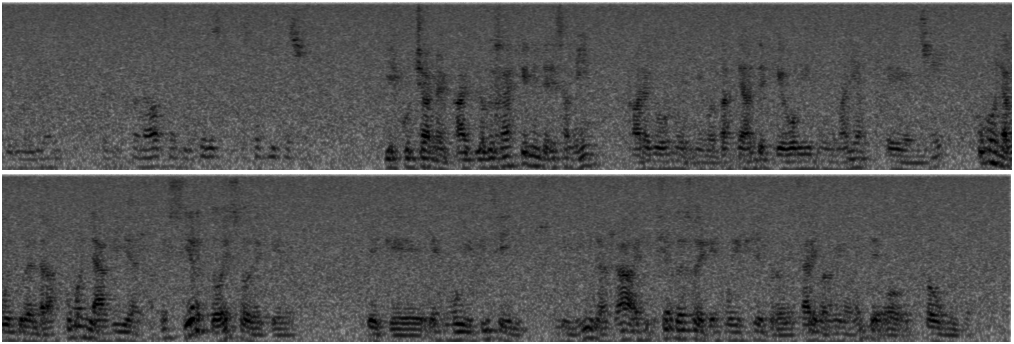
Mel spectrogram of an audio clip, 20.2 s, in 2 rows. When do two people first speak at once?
none

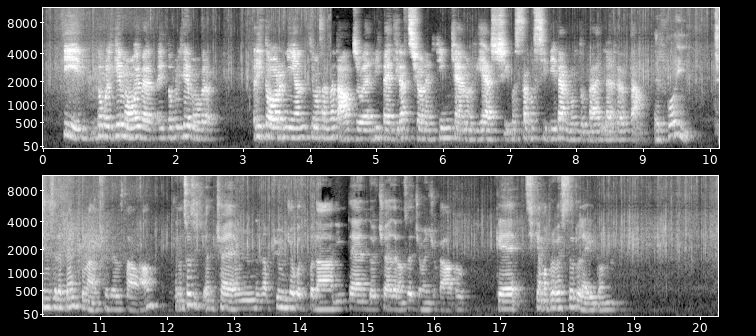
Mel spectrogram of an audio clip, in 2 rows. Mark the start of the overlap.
none

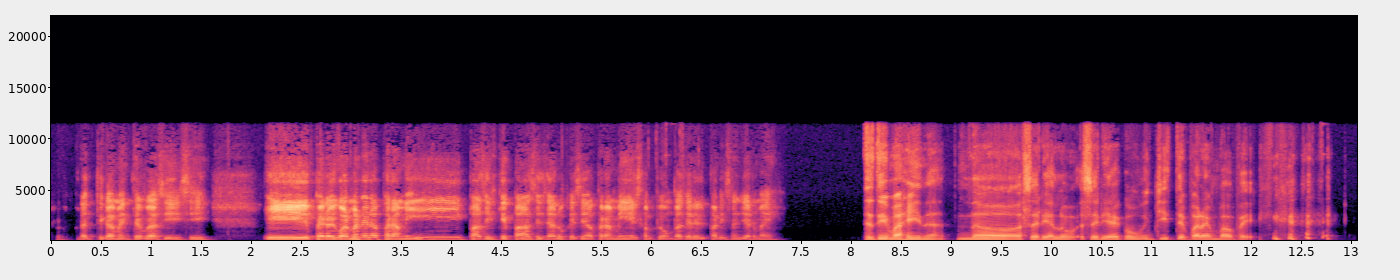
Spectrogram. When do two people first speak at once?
none

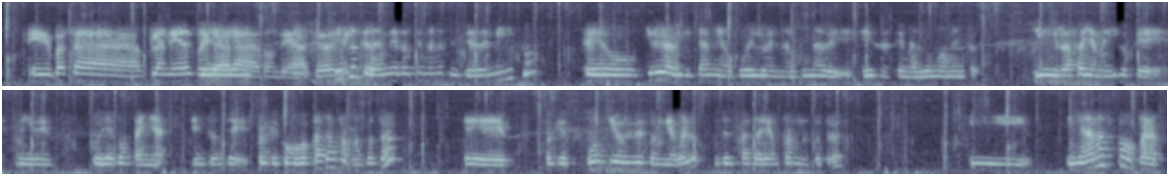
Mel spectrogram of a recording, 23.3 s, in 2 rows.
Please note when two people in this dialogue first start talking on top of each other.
2 s

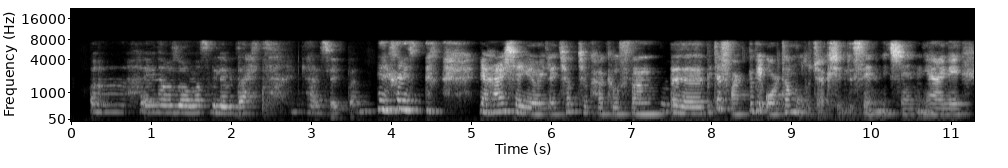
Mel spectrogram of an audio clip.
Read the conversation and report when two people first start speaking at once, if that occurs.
none

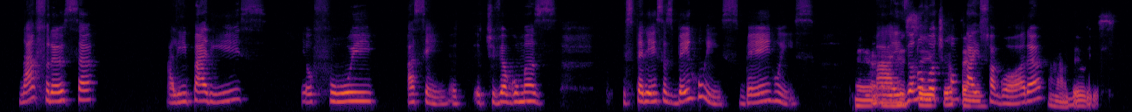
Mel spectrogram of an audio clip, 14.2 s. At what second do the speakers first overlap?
11 s

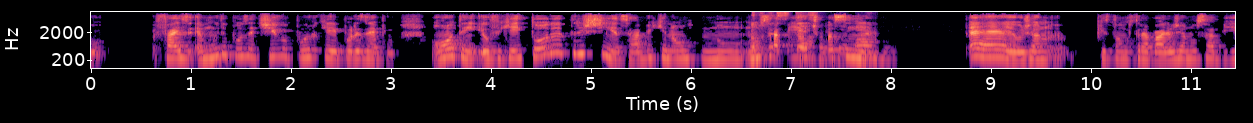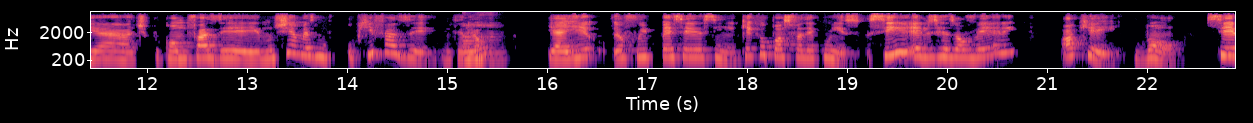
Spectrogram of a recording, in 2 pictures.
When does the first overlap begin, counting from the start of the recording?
7 s

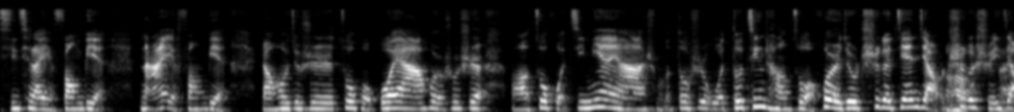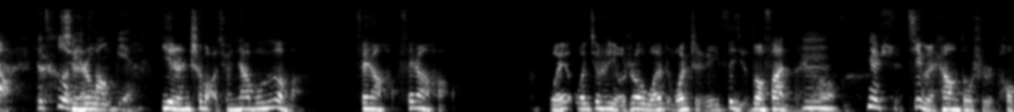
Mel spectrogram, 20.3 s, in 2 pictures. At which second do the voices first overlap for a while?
9 s

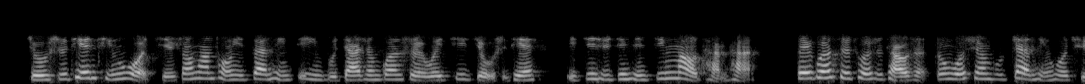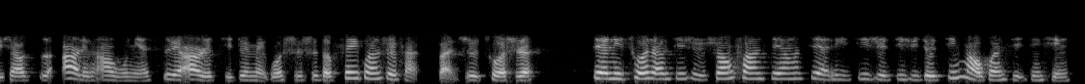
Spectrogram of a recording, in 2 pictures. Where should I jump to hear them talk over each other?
none

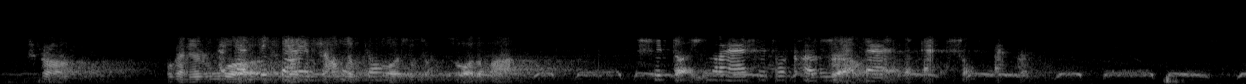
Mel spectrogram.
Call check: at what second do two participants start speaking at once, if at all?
2 s

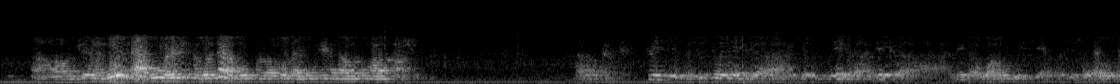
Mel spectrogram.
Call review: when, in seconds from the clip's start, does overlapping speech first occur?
none

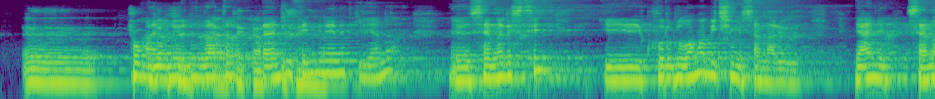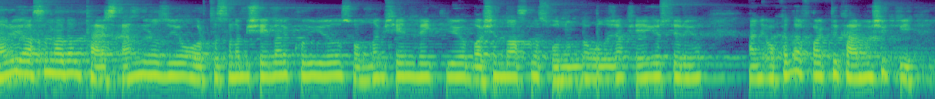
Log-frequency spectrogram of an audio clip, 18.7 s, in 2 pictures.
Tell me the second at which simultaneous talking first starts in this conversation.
1 s

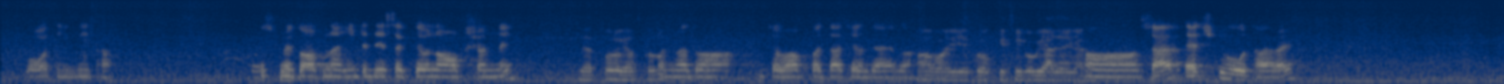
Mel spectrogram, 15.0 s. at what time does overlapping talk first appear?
none

